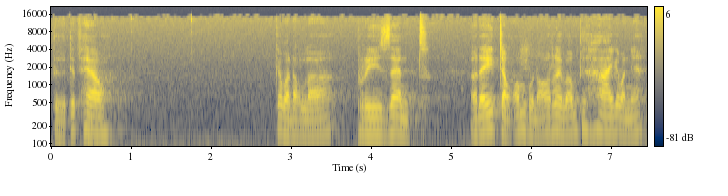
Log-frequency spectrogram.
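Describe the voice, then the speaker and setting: A man's voice: fairly high pitch, flat delivery, darkish tone, in a large hall. Man teaching English words with a Vietnamese accent. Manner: repeats each word slowly several times. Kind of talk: pronunciation lesson.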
